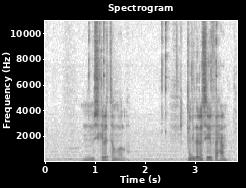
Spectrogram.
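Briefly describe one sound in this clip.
A soft game click sounds as a menu opens.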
